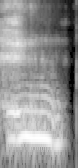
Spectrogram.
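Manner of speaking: imitated sharp gasp of shock. Retelling how the client got so shook, imitated shocked gasp. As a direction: gasp as if badly shaken. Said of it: "like, she was like".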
